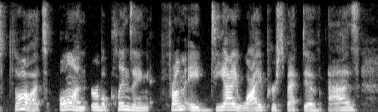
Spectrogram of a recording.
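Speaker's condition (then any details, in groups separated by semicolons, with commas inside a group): No condition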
